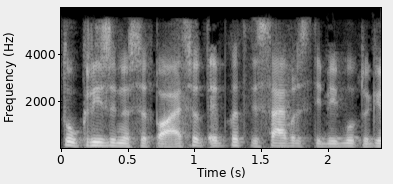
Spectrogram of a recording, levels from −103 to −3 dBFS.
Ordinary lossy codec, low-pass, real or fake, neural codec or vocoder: AAC, 32 kbps; 5.4 kHz; fake; codec, 16 kHz, about 1 kbps, DyCAST, with the encoder's durations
